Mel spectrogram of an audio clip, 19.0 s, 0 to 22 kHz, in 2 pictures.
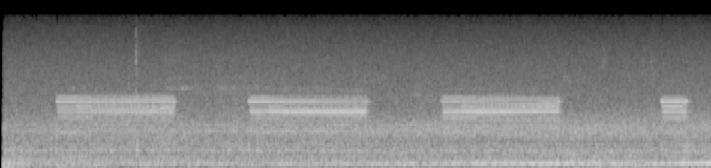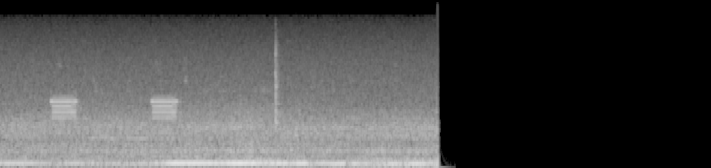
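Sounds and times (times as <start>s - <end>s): radio hiss: 0.8s - 2.4s, 3.3s - 5.0s
two-tone warbling data bursts: 0.8s - 2.4s, 3.3s - 5.0s, 5.9s - 7.5s, 8.8s - 9.2s, 10.2s - 10.6s, 11.5s - 11.9s.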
